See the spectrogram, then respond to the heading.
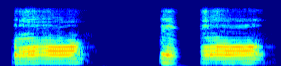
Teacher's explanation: জিহ্বার আগে উপরে দুই দাঁতের গোড়ায় লাগান, লাগিয়ে একটু মোটা আওয়াজে উচ্চারণ করতে হবে।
